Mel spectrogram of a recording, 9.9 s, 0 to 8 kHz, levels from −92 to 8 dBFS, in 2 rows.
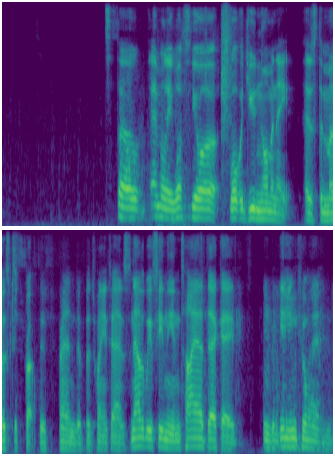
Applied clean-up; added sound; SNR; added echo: neural mask model DeepFilterNet 3.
